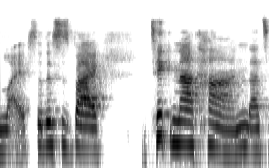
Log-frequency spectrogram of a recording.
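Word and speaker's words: Thích Nhất Hạnh: that happens in life so this is by tiknot han that's how you pronounce his name and it's called the art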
